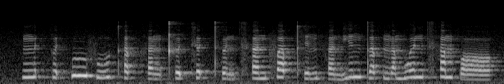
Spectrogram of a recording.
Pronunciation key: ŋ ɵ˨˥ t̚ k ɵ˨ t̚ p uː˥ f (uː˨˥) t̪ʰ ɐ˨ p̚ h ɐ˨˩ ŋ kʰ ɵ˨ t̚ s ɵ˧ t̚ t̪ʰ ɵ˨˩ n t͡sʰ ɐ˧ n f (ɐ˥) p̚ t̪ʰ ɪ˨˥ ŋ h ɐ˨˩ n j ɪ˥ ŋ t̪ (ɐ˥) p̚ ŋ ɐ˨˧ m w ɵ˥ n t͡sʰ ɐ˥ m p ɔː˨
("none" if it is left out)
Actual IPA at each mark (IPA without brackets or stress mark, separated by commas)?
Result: uː˨˥, ɐ˥, ɐ˧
